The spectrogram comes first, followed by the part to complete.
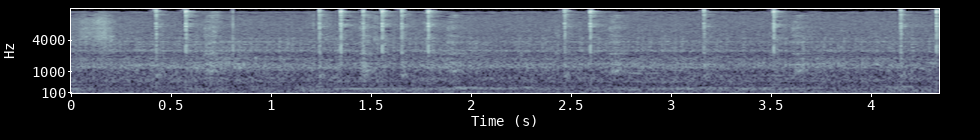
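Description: Light, irregular clicking at a computer as a printer-driver setup wizard is stepped through: a dozen or so sharp clicks, bunched together around the middle, over a faint steady hum.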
